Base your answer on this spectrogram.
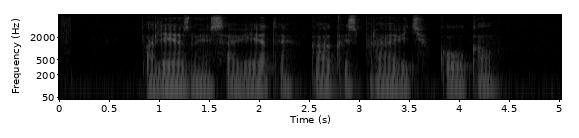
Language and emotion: Russian, sad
